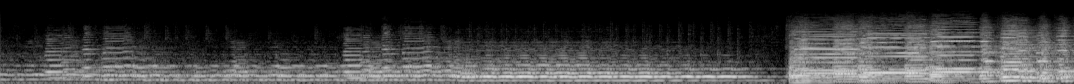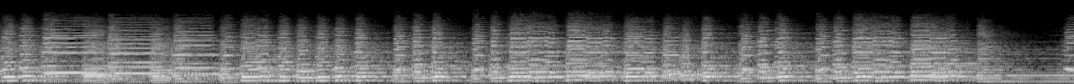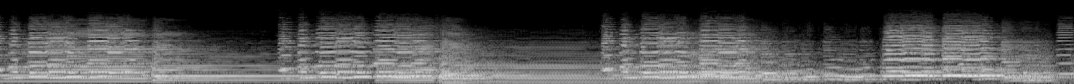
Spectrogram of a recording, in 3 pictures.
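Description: Saxophone quartet playing: held, softer chords for about eight seconds, then a sudden loud entry of fast, busy lines over sustained lower notes.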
